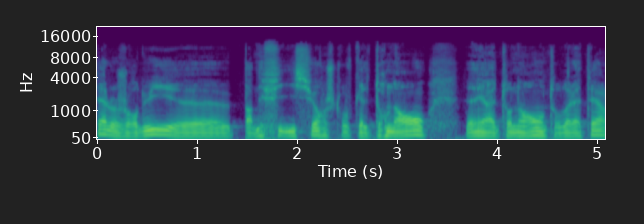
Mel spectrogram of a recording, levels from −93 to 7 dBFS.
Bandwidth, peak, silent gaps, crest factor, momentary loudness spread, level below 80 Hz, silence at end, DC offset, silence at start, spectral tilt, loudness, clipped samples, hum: 13 kHz; -10 dBFS; none; 16 dB; 8 LU; -52 dBFS; 0 s; under 0.1%; 0 s; -7 dB/octave; -25 LUFS; under 0.1%; none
